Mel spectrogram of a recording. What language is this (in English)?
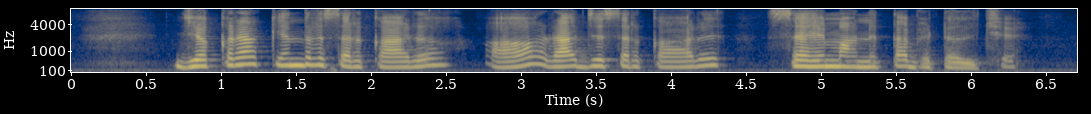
Maithili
